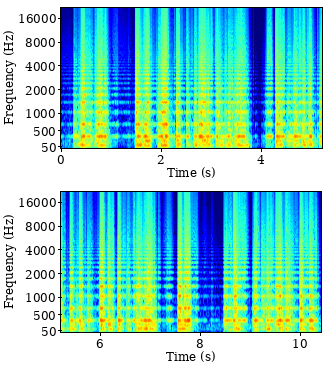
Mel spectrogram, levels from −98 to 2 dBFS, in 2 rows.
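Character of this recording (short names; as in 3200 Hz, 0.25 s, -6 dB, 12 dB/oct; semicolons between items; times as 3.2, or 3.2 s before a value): a buzz of ramps at a fixed pitch in blocks of 128 samples; chopped level 1.5 Hz, depth 65%, duty 70%; a shimmering, thickened sound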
